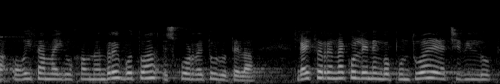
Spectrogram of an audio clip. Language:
Basque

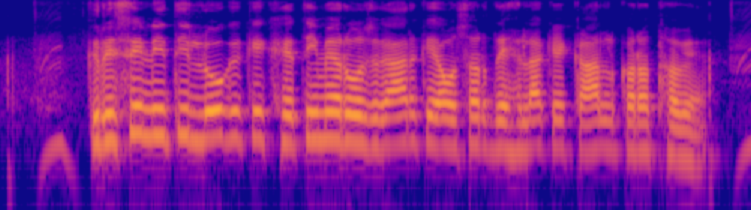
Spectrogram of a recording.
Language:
Bhojpuri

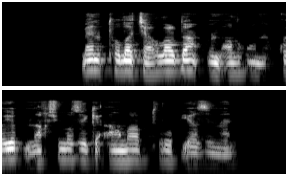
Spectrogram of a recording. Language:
Uyghur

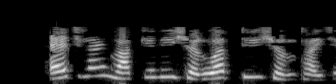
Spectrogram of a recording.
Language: Gujarati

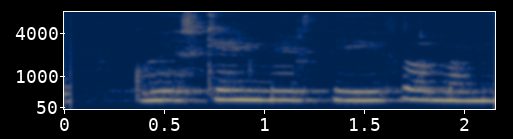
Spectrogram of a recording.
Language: Icelandic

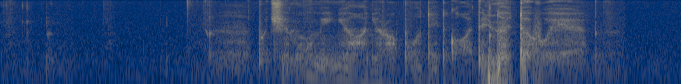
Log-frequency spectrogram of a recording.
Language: Russian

